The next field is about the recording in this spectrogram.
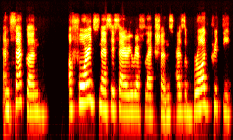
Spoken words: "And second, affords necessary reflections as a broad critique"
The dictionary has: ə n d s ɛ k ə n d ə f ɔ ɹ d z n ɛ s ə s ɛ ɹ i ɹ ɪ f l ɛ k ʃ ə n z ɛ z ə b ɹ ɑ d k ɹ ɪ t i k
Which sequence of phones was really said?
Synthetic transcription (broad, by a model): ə n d s ɛ k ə n d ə f ɔ ɹ d s n ɛ s ə s ɛ ɹ i ɹ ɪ f l ɛ k ʃ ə n s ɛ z ə b ɹ ɑ d k ɹ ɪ t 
